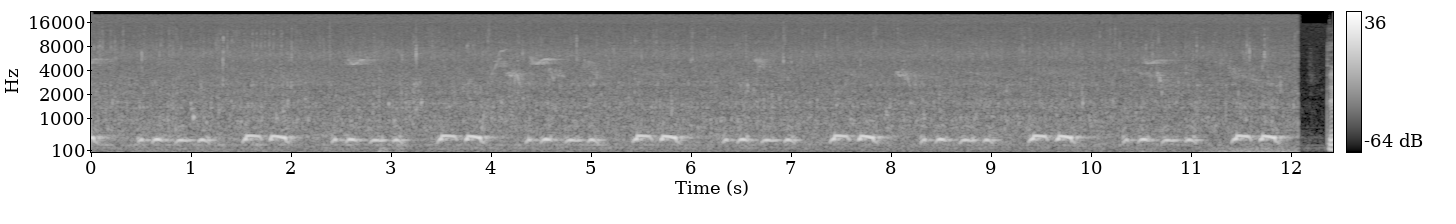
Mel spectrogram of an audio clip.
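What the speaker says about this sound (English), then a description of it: "There are several pairs of spotted eagle owl around Greyton" A spotted eagle owl near Greyton, South Africa, gives a long series of paired low hoots at regular intervals, close and clear, over a faint trickling stream.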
